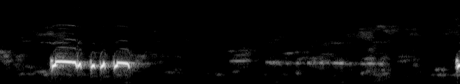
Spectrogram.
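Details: Zebra dove (perkutut) in a manggung masteran recording: one loud phrase of a held coo and then rapid short coos. Afterwards come a faint steady thin whistle-like tone and scattered soft sounds, with another phrase starting at the end.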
